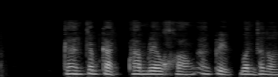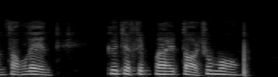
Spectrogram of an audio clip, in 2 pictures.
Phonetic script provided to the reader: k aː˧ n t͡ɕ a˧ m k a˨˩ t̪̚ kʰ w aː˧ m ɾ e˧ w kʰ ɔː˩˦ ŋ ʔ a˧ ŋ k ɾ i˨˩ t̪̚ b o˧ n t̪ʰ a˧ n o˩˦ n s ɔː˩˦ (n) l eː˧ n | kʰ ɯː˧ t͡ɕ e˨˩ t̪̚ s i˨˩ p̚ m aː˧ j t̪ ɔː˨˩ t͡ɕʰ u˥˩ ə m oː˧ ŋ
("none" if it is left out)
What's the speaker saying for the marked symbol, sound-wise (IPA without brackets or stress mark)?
ŋ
